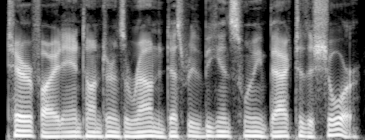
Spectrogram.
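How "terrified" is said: usual speaking voice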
